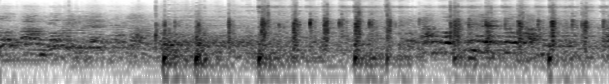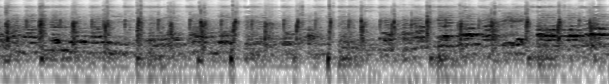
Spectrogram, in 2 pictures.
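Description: A crowd singing a Rocío song in flamenco style over a fast, steady beat of percussion that comes in about a second and a half in.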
